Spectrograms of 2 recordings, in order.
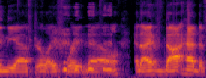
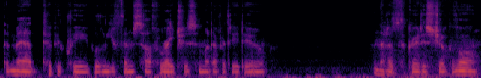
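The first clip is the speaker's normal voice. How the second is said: quiet ominous voice; 17 dB quieter than usual. Acted. In-character musing on madness.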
